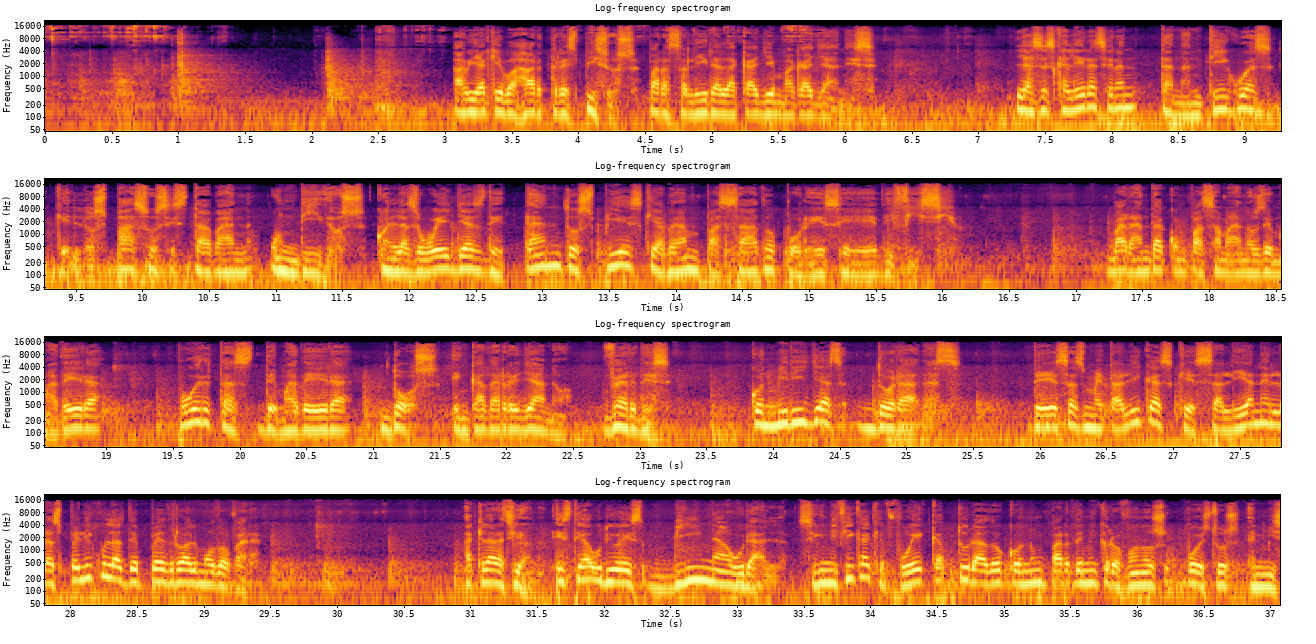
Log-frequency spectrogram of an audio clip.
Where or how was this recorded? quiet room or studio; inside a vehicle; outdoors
outdoors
